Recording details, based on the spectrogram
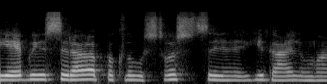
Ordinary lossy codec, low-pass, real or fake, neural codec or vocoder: Opus, 16 kbps; 10.8 kHz; fake; codec, 16 kHz in and 24 kHz out, 0.6 kbps, FocalCodec, streaming, 4096 codes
